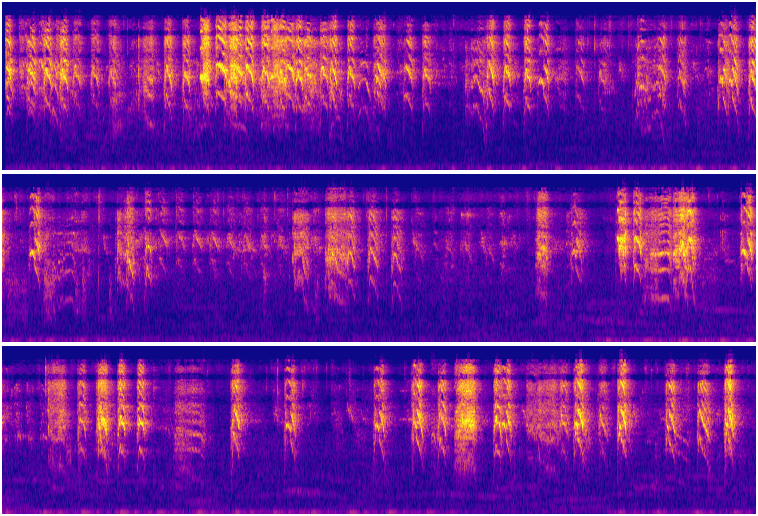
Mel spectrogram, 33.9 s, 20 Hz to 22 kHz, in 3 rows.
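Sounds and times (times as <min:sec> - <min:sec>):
parrots squawking and chattering: 0:00.1 - 0:14.1, 0:15.1 - 0:18.3, 0:19.2 - 0:27.5, 0:28.1 - 0:33.9.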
